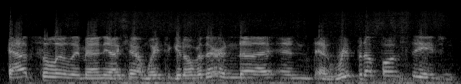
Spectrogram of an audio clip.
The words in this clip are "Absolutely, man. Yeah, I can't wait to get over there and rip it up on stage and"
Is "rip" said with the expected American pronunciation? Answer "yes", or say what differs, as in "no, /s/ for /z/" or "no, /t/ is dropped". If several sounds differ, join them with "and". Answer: yes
